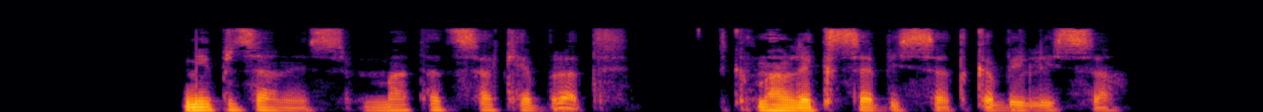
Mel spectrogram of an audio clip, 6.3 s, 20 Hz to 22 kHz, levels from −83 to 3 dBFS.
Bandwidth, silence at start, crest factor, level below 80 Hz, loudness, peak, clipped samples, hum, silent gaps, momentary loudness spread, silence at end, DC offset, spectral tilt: 8.2 kHz; 0.9 s; 20 dB; -38 dBFS; -19 LUFS; 0 dBFS; under 0.1%; none; 3.21-3.47 s, 3.53-3.59 s; 14 LU; 0.75 s; under 0.1%; -4.5 dB/octave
